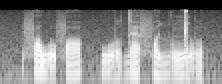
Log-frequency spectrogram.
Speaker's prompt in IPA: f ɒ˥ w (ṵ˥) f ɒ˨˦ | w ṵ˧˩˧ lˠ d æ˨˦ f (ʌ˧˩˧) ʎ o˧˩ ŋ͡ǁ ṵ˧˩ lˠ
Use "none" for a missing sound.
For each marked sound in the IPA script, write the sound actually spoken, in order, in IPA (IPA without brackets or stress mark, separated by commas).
o̰˥, ɒ˧˩˧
